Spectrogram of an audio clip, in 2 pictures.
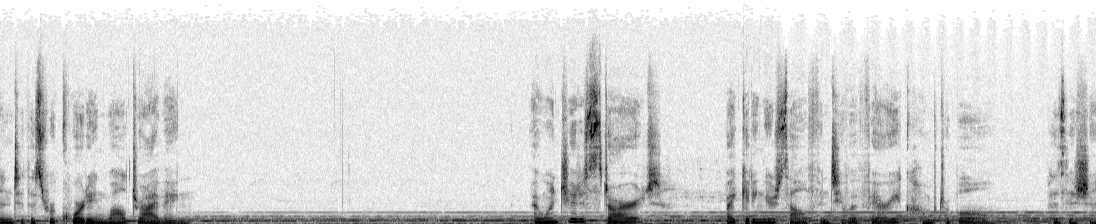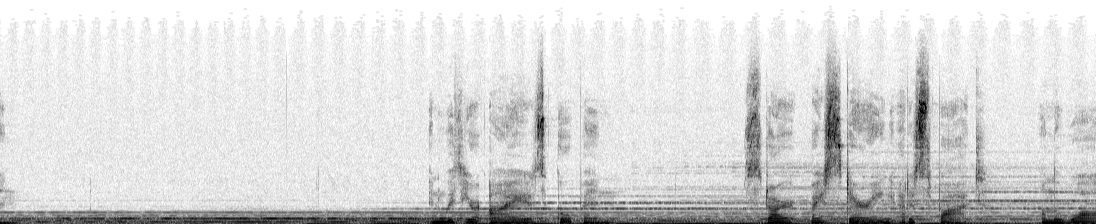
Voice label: Hypnosis Meditation on Anxiety Fear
